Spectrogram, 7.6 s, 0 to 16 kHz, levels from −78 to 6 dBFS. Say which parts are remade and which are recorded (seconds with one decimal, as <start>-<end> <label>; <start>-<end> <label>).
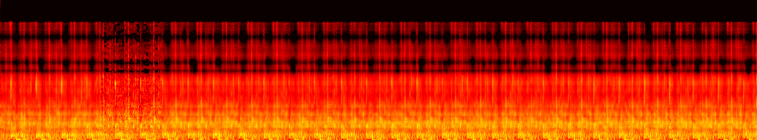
0.0-1.0 remade; 1.0-1.6 recorded; 1.6-7.6 remade

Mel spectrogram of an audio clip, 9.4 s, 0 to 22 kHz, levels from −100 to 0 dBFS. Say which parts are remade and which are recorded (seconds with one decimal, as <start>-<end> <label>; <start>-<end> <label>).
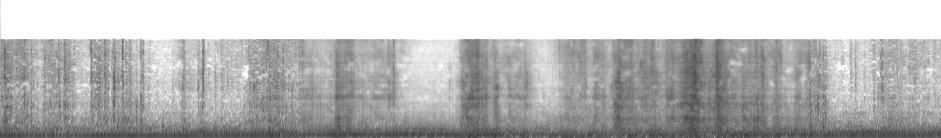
0.0-3.0 recorded; 3.0-8.1 remade; 8.1-9.4 recorded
